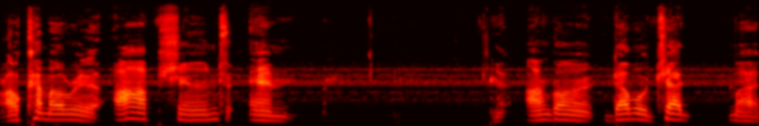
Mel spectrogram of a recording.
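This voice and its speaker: A man hosting a gameplay walkthrough, calmly explaining each button press step by step. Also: mid-range voice, poor audio. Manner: slow, plain step-by-step explaining of controls. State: has the hiccups. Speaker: gameplay video host.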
